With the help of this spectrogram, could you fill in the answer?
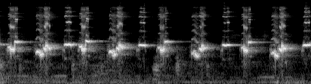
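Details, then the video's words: Sooty-headed bulbul in loud, close 'gacor ropel panjang' song, intended to get other bulbuls to reply. Clear, chirpy whistled phrases repeat about four times a second against a quiet background. "Suara trucukan gacor ropel panjang"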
